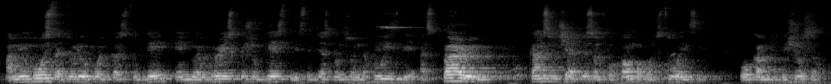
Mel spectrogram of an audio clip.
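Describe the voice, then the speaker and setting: A man's voice: mid-range voice, little pitch movement, warm tone. A man hosting a podcast interview, greeting viewers and steering the questions with short acknowledgements. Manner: brisk, brief acknowledgements. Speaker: podcast host. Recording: roomy, distant, dull sound.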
